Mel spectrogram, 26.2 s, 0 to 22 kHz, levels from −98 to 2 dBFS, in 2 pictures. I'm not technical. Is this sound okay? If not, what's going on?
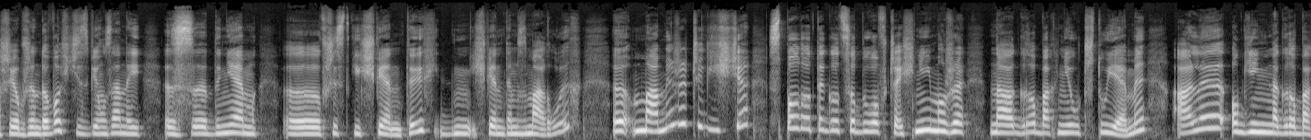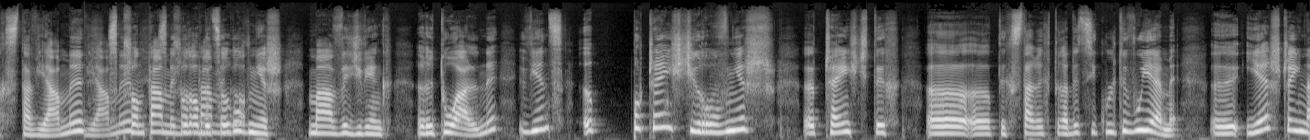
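No. From 13.96 to 15.56 s, just after "ogień na grobach stawiamy", there is a doubled audio track. The likely cause is the same speech being picked up twice, once through a slower route, so both copies end up mixed together. You hear the speech plus a quieter repeat trailing about half a second behind, like a clean echo with no room sound, which switches on and off abruptly.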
